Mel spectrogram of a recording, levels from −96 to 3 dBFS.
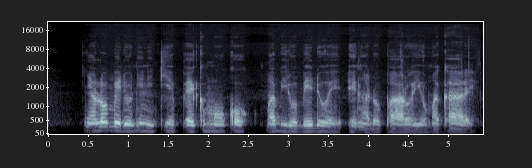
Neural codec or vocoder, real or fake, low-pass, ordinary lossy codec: vocoder, 44.1 kHz, 128 mel bands every 512 samples, BigVGAN v2; fake; none; none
